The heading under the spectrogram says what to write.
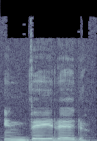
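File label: "invaded", US English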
